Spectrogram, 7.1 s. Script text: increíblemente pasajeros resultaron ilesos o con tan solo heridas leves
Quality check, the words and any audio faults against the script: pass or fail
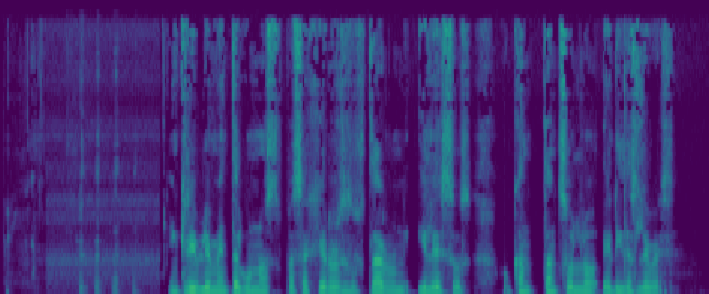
fail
